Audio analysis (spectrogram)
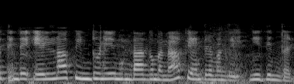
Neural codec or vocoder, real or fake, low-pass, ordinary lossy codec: codec, 16 kHz, 2 kbps, FreqCodec, larger model; fake; 7.2 kHz; none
